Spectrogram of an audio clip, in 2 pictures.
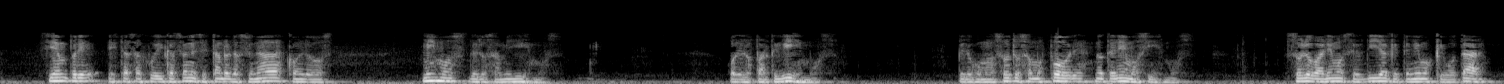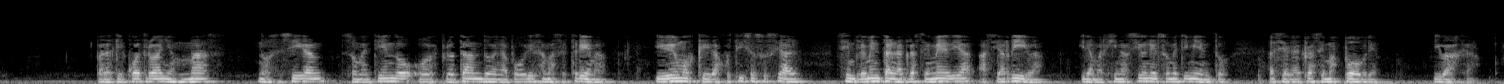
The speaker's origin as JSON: {"language": "Spanish", "region": "Río Negro", "country": "Argentina", "said": "Nosotros, como ciudadanos argentinos"}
